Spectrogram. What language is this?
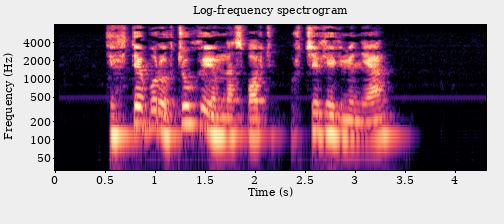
Mongolian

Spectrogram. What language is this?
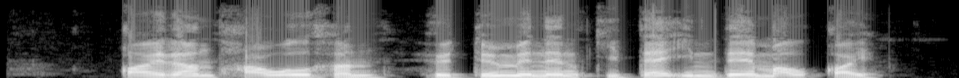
Bashkir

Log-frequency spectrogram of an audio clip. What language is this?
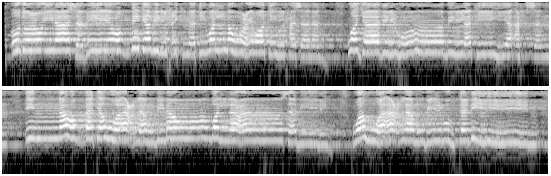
Arabic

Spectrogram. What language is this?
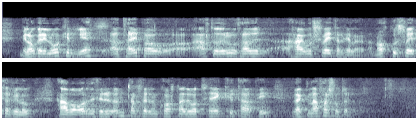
Icelandic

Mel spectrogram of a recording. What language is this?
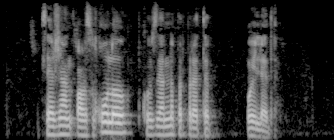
Uzbek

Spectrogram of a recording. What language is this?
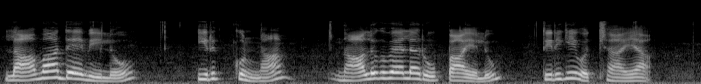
Telugu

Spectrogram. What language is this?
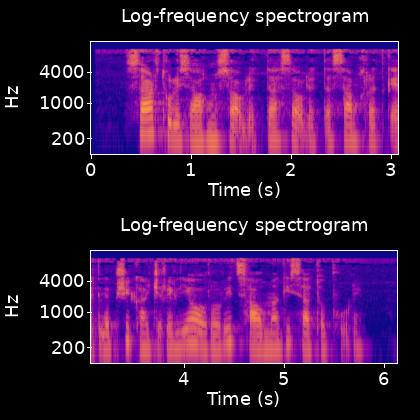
Georgian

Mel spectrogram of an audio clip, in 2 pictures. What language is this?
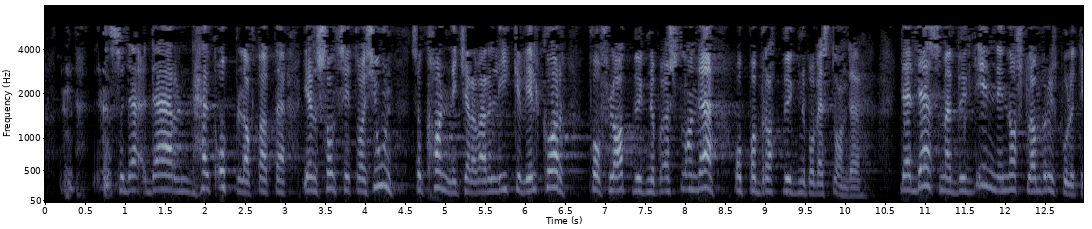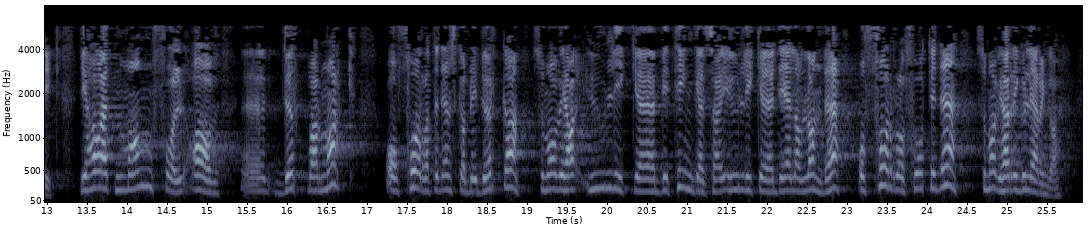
Norwegian Nynorsk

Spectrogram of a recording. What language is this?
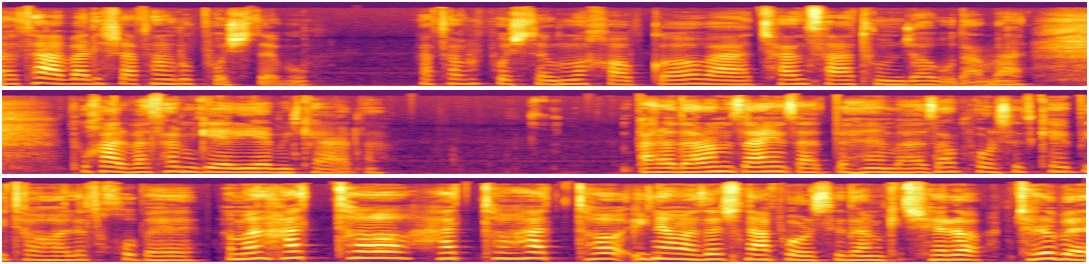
Persian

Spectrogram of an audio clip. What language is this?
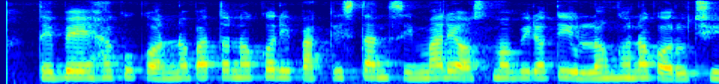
Odia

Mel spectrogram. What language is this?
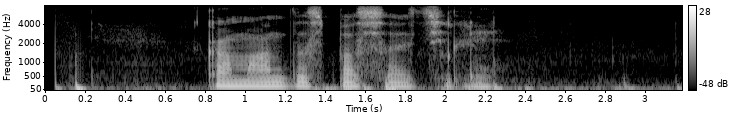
Russian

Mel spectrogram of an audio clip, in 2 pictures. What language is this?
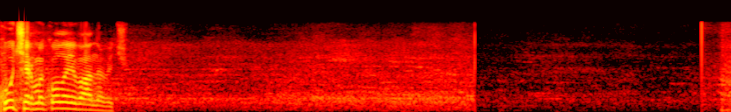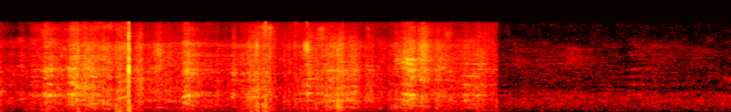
Ukrainian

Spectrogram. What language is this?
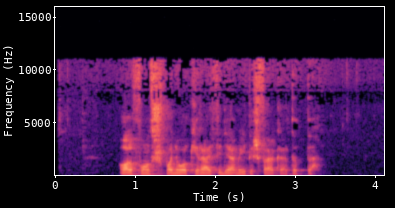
Hungarian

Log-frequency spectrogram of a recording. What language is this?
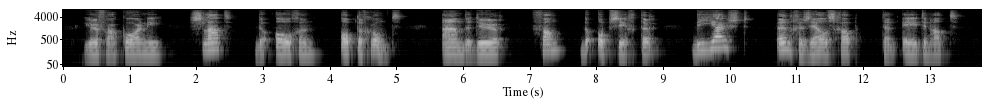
Dutch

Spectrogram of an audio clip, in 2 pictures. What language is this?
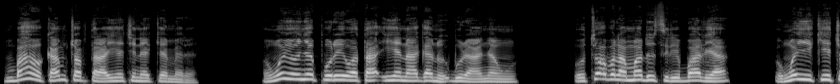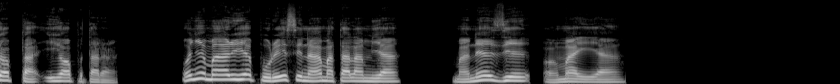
Igbo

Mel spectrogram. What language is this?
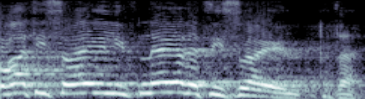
Hebrew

